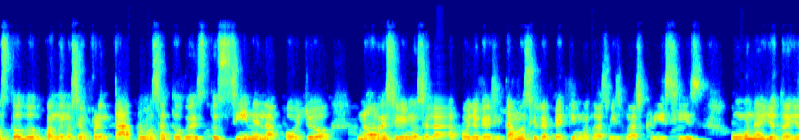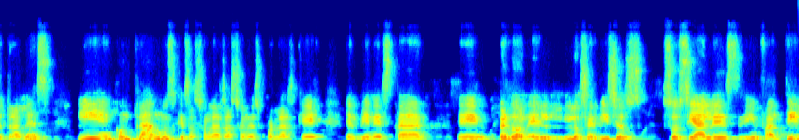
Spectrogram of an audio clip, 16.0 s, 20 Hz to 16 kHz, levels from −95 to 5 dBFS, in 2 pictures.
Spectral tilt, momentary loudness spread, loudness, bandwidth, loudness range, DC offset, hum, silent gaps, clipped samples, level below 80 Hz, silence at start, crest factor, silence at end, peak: -3 dB/octave; 9 LU; -25 LUFS; 13 kHz; 4 LU; under 0.1%; none; none; under 0.1%; -74 dBFS; 0 s; 20 dB; 0 s; -6 dBFS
